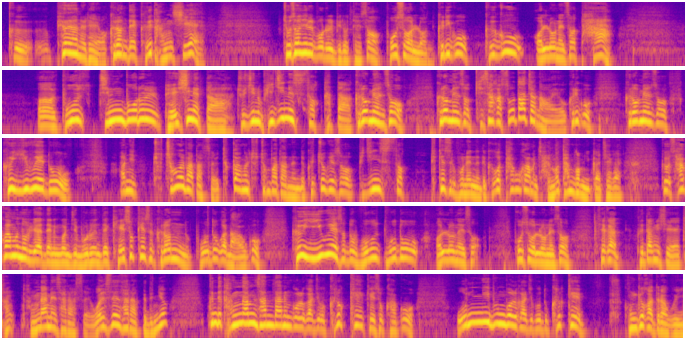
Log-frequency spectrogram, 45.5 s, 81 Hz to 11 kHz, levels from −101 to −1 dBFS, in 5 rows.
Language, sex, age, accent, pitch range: Korean, male, 40-59, native, 145-225 Hz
